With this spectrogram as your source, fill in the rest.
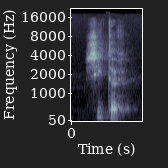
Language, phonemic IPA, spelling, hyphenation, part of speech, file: Dutch, /ˈsi.tər/, citer, ci‧ter, noun, Nl-citer.ogg
- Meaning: zither (musical instrument)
